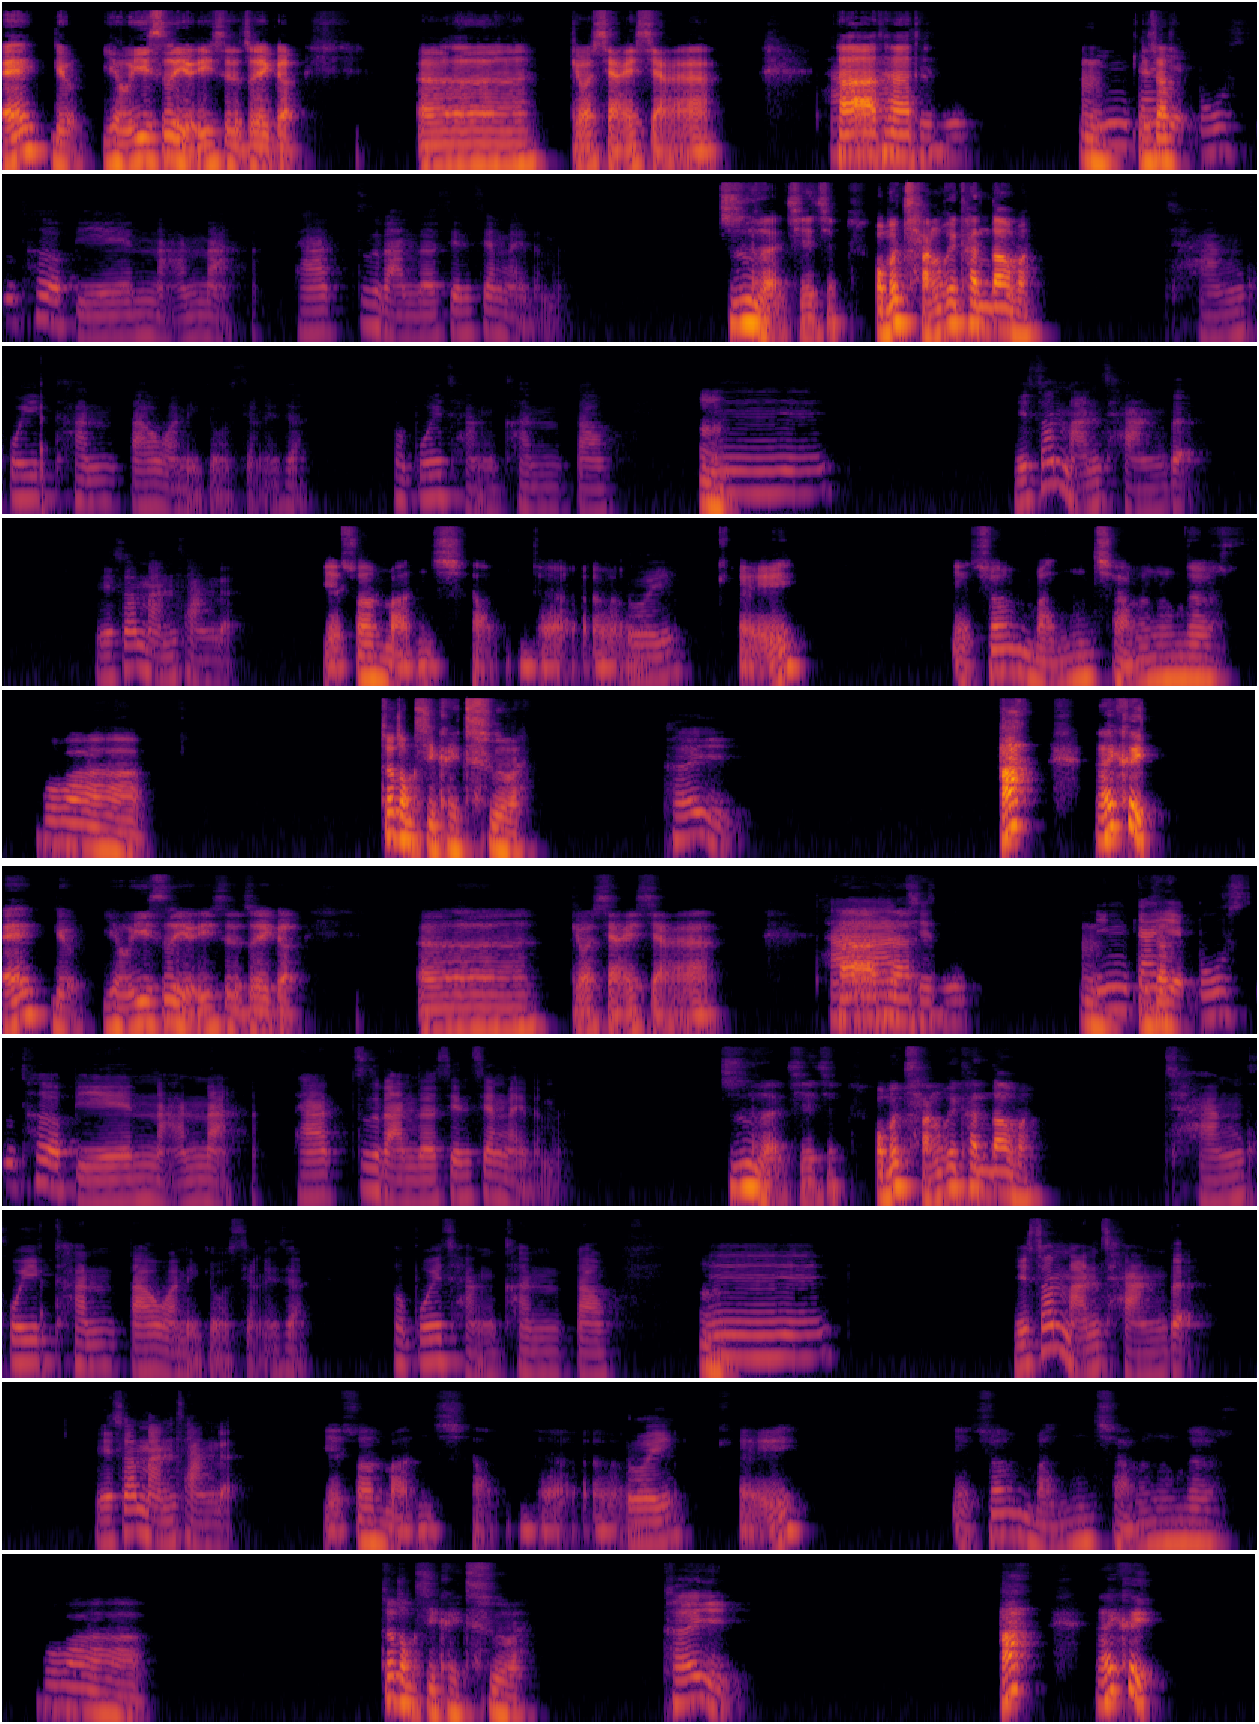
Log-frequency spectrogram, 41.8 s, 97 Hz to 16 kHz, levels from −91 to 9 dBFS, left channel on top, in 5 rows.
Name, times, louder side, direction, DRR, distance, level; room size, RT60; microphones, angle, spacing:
voice 1, 0.0-2.0 2.8-4.8 5.6-6.1 7.2-7.8 13.2-15.3 21.4-21.6 27.2-29.3 30.0-30.4 31.4-33.2 33.7-34.4 36.0-36.9 40.1-41.1, left 7 dB, 85° left, 0.4 m, -29 dB
voice 2, 5.5-6.4 7.3-9.9 10.3-12.1 16.1-18.8 19.3-20.8 21.4-22.3 23.5-24.7 25.7-26.7 29.3-29.6 37.9-38.4, right 5 dB, 85° right, 0.6 m, -42 dB
9.2 x 5.4 x 2.8 m
head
